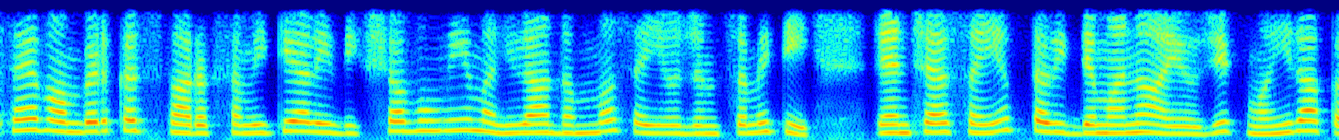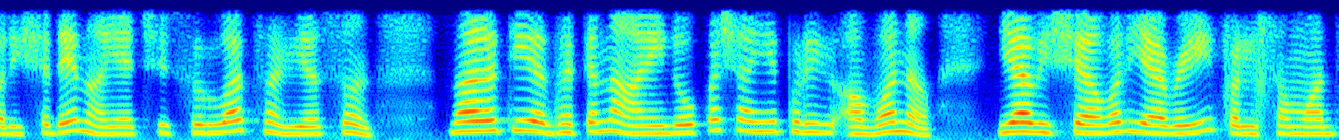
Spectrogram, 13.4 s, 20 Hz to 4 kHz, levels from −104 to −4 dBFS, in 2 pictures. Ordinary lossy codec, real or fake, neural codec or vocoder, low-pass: none; fake; codec, 24 kHz, 0.9 kbps, WavTokenizer, large speech release; 3.6 kHz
